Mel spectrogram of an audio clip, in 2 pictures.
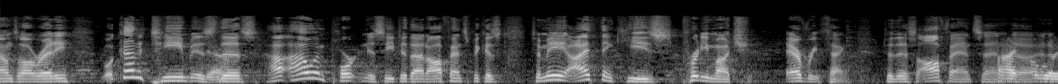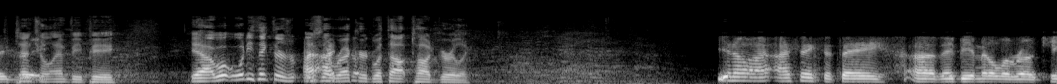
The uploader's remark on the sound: sit down live at Pearl Bar and Dining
